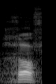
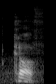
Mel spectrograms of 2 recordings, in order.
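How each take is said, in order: First: It begins with a soft fricative ch sound. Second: It begins with a hard stop k sound. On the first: "Chaf is the soft" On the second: "kaf is the hard"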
